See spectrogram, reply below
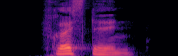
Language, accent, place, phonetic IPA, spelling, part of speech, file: German, Germany, Berlin, [ˈfʁœstl̩n], frösteln, verb, De-frösteln.ogg
- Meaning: to shiver, to feel chilly, to shudder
